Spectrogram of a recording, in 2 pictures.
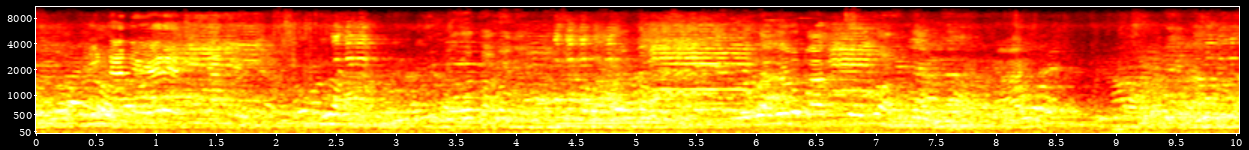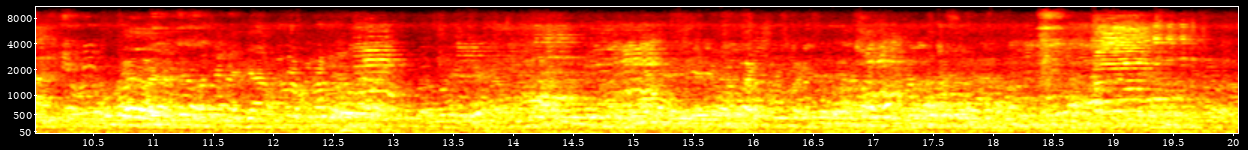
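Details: Goats at a crowded market in Bangladesh ahead of Eid, 2019, giving several wavering, nasal bleats at scattered moments through constant loud human chatter and bargaining voices.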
